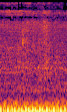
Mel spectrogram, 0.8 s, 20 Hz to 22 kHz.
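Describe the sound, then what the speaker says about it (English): Chevrolet S10 pickup truck engine idling nearby in a steady low rumble with an even pulsing beat, brief and alone. "simply turn the truck on, let it run"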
